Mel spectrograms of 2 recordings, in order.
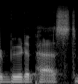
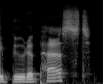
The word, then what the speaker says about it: Budapest: The first thing I thought I'd start talking about, as far as the pronunciation goes for Budapest, most people you'll meet will say Budapest, but the correct pronunciation is Budapest. So, there's an H in there. That's how the Hungarians pronounce it.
